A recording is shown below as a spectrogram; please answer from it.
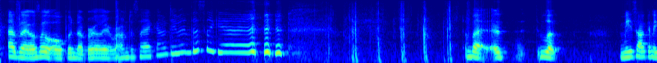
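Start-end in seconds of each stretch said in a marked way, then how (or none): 2.1-3.8 high voice dissolving into laughter; laughing mock complaint. Quoting own earlier self to viewers, high mock complaint. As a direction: squeal it through a laugh.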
